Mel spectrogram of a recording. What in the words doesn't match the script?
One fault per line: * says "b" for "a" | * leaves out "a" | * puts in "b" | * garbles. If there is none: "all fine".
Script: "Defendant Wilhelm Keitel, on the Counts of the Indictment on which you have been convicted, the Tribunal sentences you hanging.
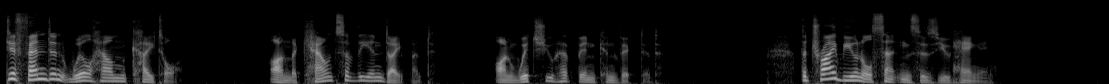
all fine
